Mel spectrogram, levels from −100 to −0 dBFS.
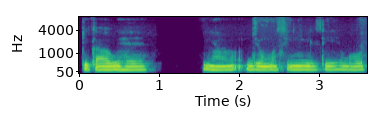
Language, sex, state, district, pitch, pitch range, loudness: Hindi, male, Bihar, Lakhisarai, 130 Hz, 130-135 Hz, -18 LUFS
